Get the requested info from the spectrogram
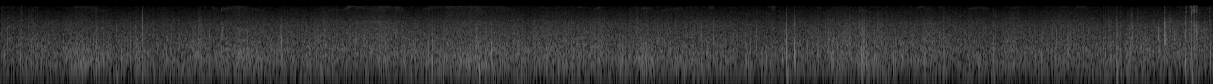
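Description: Steady, even background hiss, with a faint click about a second in and another near eight seconds.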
